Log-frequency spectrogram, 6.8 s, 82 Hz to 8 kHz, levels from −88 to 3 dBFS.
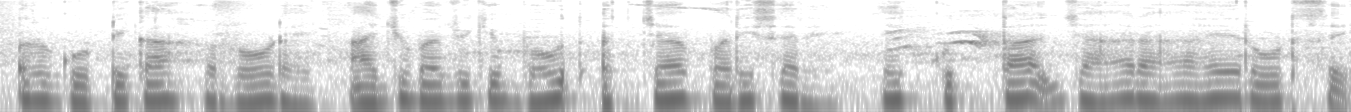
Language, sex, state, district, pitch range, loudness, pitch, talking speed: Hindi, male, Maharashtra, Dhule, 120-135 Hz, -46 LUFS, 130 Hz, 140 wpm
